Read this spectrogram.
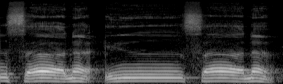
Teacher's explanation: دونوں غنہ کو ایک جتنا، ایک الف کے برابر اس کو لمبا کرنا ہے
